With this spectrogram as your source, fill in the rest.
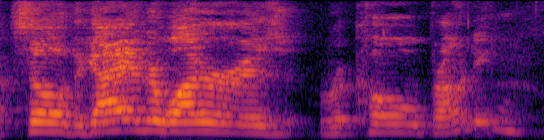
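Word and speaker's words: Ricou: the guy underwater is ricoh browning rico yeah but it's spelled r-i-c-o-u which i've never seen before right well that's like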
